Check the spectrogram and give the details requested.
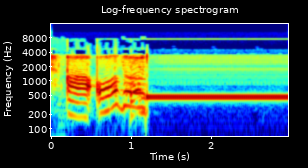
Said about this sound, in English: No, but there's some kind of ringing on the phone for some reason. It's annoying.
